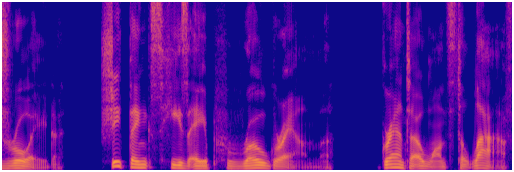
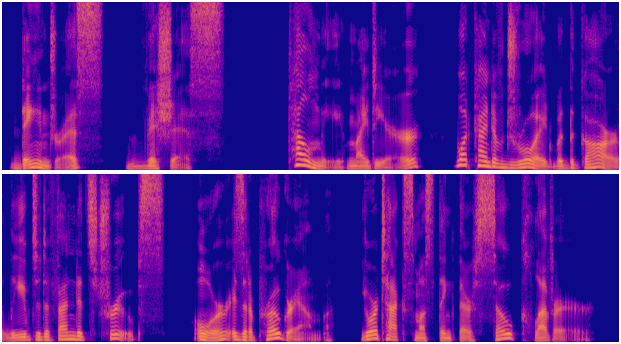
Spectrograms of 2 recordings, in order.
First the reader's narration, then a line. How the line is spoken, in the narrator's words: she purrs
